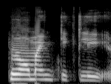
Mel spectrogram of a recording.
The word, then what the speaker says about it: romantically: Physically, physically में भी double L वाई के आगे ए है तो ए यहाँ पर भी साइलेंट होगा। रोमांटिकली, रोमांटिकली में भी ROMANTICALLY, रोमांटिकली।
